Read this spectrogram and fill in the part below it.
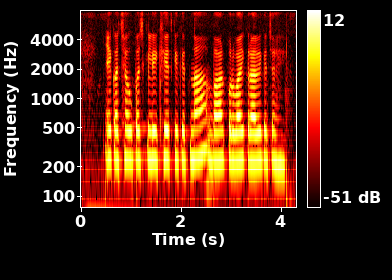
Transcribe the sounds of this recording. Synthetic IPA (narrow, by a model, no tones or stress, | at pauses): eːkətːʃʰaupət͡ʃkeliekʰeːt̪kekɪt̪nabaːɾkʊɾbaːikəɾaːbeket͡ʃaːɦi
